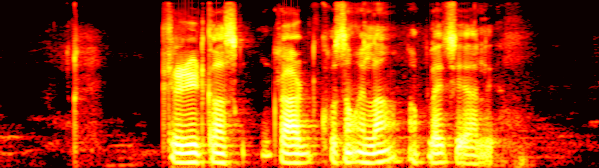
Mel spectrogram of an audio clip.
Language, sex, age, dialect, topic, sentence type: Telugu, male, 25-30, Telangana, banking, question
